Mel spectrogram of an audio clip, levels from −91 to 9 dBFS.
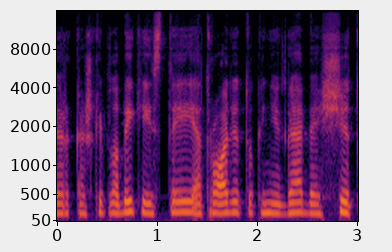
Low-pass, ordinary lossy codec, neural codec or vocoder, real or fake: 14.4 kHz; Opus, 32 kbps; vocoder, 44.1 kHz, 128 mel bands every 512 samples, BigVGAN v2; fake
